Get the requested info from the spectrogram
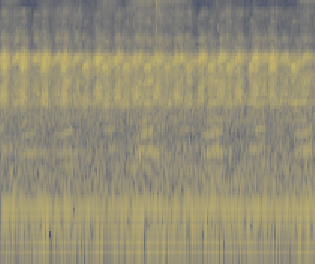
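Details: Frogs in a dense natural chorus, many overlapping croaks pulsing several times a second in a rough, rattling, mid-to-high pitched rhythm, over a steady low hum.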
